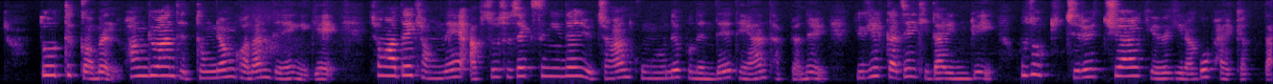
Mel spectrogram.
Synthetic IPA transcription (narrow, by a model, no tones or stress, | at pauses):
t͈otʰɯk̚k͈ʌmɯnɸwaŋɡjoɦante̞tʰoŋɲʌŋkwanɦante̞ɦe̞ŋeɡe̞ | t͡ɕʰʌŋɦadekjʌŋne̞ʔap̚s͈usʰusʰe̞k̚s͈ɯŋinɯɭjot͡ɕʰʌŋɦankoŋmunɯɭponɯnde̞te̞ɦantapʰjʌnɯɭjuɡiɭk͈ad͡ʑikidaɾindɥiɸusʰok̚t͡ɕ͈u̥t͡ɕʰiɾɯɭt͡ɕʰɥiɦaɭke̞we̞ɡiɾaɡopaɭkʰjʌt̚t͈a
